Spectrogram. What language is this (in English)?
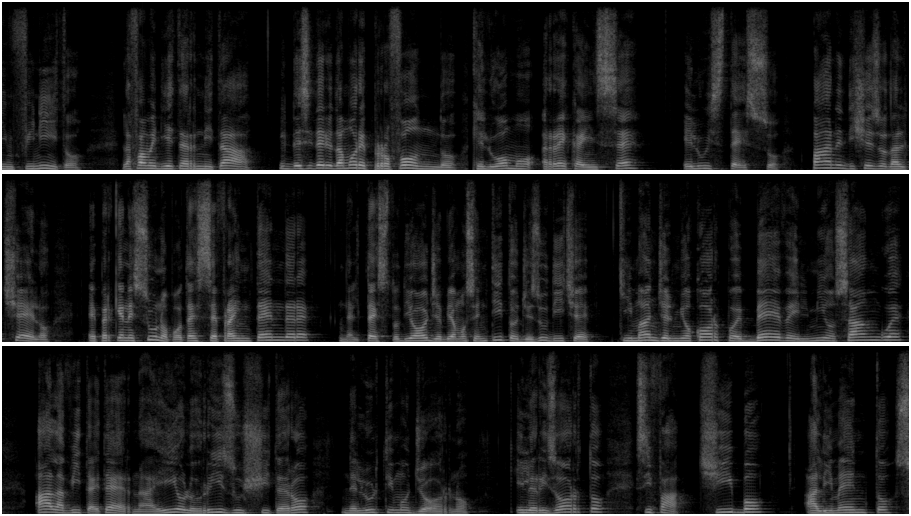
Italian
